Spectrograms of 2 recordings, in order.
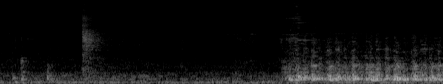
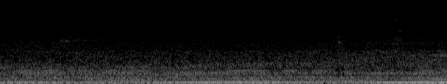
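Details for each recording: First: Cub Cadet LTX 1050 mower deck, blades on, belt spun by hand: deck quiet at first, then a dry gritty rasp starts; one spindle pulley sounds bad, same on or off blocks; idler pulleys already loose. Suspected, not confirmed. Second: Cub Cadet LTX 1050 mower deck turned over, spindle pulley spun by hand: only a smooth, even low hum with no grinding or rumble; this is the good spindle, the others were bad.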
